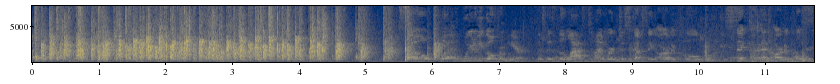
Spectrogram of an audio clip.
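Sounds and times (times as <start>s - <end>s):
crowd applause: 0.0s - 5.5s.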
